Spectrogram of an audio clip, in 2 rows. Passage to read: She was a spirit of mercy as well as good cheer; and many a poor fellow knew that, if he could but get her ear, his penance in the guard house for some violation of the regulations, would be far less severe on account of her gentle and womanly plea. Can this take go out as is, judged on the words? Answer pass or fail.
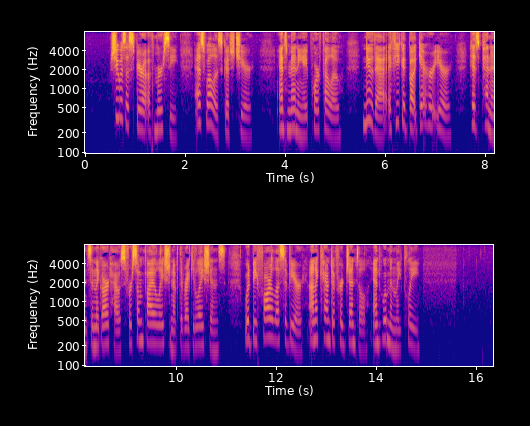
pass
